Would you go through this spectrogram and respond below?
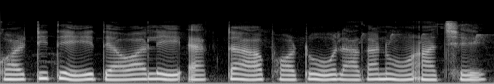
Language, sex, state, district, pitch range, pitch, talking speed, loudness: Bengali, female, West Bengal, Cooch Behar, 220-240 Hz, 230 Hz, 75 wpm, -14 LUFS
